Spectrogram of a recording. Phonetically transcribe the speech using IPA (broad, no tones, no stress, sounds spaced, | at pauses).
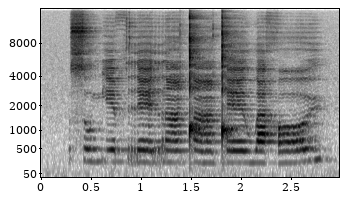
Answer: s o mʲ ɛː f r ɛ r ã ǃ ãː ǃ ɛː w a h ɔː y̯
